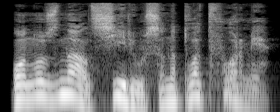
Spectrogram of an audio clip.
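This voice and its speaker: A man's voice: on the high side, big pitch swings, moderate pace, gravelly, slightly rough, pitched above the performer's own voice, heavily acted. A man reading aloud and voicing a tense, earnest teenage schoolboy wizard.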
